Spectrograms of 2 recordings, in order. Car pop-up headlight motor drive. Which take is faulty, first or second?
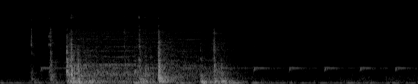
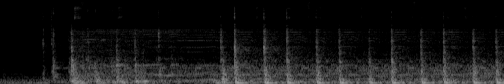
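second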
